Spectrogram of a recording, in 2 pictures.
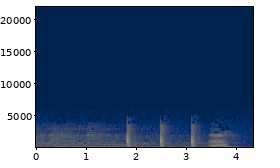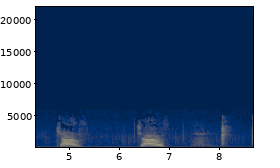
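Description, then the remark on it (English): Three sharp, hollow knocks at a door, where the bell is out of order, land in quick succession, followed by a pause filled with wavering voiced sounds, then a single final knock near the end. “Someone at the door. Oh, dear, the bell must be out of order.”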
